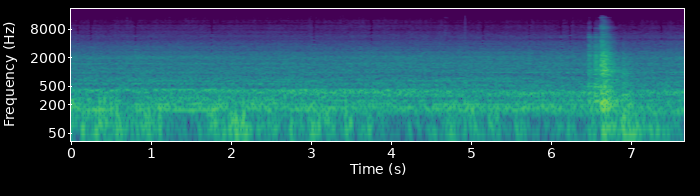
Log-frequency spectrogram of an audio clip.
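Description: A yellow Labrador puppy gives one short, loud sneeze about two-thirds of the way in, over a steady low machine hum.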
